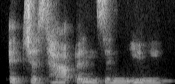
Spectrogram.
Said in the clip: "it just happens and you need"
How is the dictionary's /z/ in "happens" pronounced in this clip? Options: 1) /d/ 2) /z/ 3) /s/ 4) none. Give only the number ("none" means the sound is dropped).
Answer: 2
